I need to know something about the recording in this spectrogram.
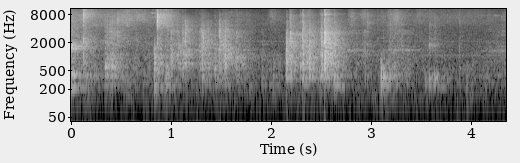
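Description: A 2-liter plastic soda bottle being handled: its cap is worked and the bottle tipped up to pour, giving a few short scraping and plastic handling noises spread through the clip.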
